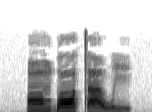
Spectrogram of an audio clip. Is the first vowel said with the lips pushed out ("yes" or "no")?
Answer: yes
